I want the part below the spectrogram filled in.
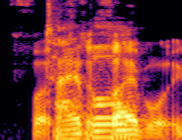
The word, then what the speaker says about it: Thybulle: Thybulle, exactly.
